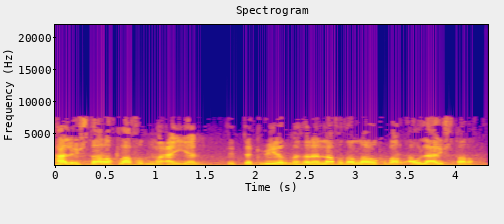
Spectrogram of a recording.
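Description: A man's voice: fairly high pitch, steady tone, rapid-fire. A man teaching a religious lesson on jurisprudence, explaining rulings methodically and repeating key points for emphasis. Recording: dull lo-fi with faint noise.

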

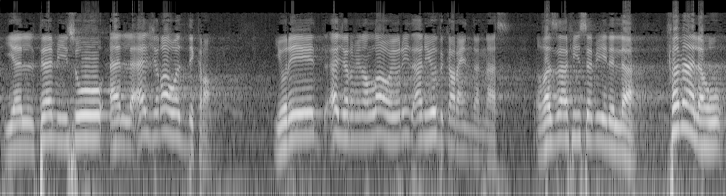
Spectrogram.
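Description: A man giving a religious lesson, explaining texts in a measured way, repeating key phrases and half-chanting quotations. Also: a little high, fairly bright tone, highs cut off. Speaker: Islamic scholar teaching. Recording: long hall reverb.

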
